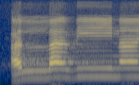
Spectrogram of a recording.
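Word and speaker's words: الَّذِي: ayat yang ketiga lagi alladziina yu'minuuna al-ladzii disitu adalah Mad Thobi'i panjangnya satu Alif dua harokat cara bacanya ilallazi alladziina yu'minuuna Cukup dua ketukan saja itu sesuai dengan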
